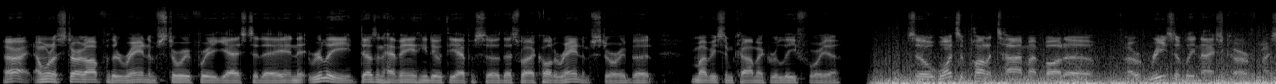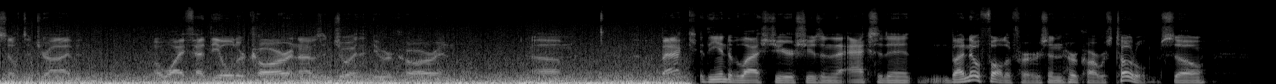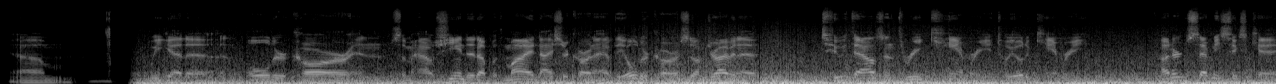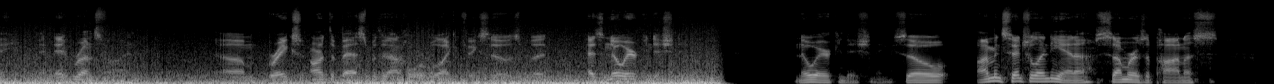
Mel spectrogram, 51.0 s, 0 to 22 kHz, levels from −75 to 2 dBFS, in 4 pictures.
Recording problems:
wind noise on the microphone; heavy; from 8.5 to 20 s and from 27 to 45 s; 6 dB below the speech

